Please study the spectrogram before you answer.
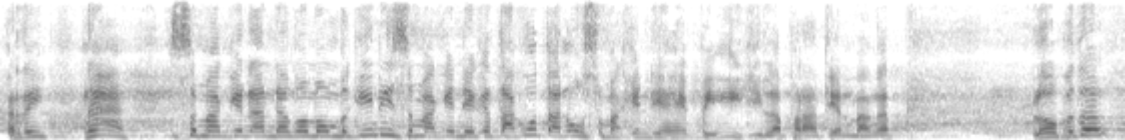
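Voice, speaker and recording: A man's voice: extremely high pitch, lively intonation, fast talker, big-room sound, background noise. A man giving a sales training seminar, acting out customer dialogues and often asking the audience to agree. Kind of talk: seminar lecture.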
